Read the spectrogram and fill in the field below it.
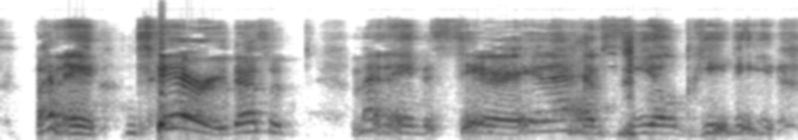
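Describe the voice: In a put-on character voice, fairly high and fairly quick, the speaker uses lively intonation and big swings in loudness.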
